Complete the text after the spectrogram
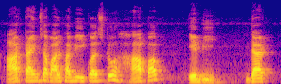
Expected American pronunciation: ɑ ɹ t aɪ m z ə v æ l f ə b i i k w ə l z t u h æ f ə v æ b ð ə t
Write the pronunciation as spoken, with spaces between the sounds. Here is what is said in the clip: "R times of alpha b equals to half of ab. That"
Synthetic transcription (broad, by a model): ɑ ɹ t aɪ m s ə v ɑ l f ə b i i k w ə l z t u h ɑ p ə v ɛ b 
